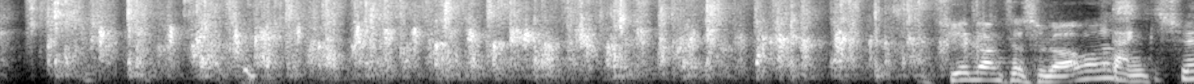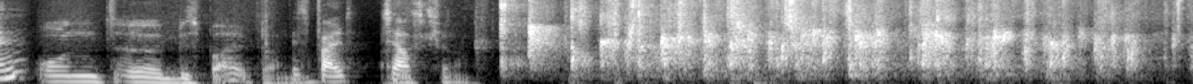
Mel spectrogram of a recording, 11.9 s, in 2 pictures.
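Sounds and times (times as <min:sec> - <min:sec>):
audience applause: 0:00.0 - 0:05.0, 0:08.5 - 0:11.9
speech: 0:04.8 - 0:08.4.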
